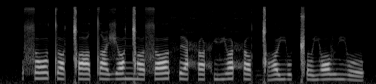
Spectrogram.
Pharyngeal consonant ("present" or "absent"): present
